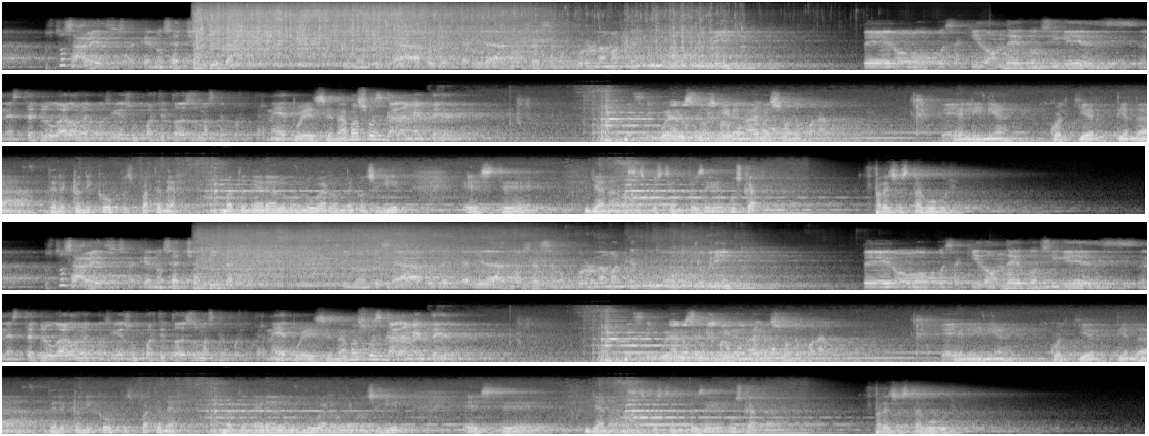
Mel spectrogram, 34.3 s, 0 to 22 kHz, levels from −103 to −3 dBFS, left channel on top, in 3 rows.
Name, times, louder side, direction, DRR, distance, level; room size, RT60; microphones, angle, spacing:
voice 1, 0.4-2.4 3.3-7.4 8.6-14.4 15.0-16.0 17.7-19.9 20.8-21.1 26.1-26.2, right 1 dB, 15° right, 3 dB, 1.1 m, -24 dB
Toilet flush, 1.9-7.5 8.9-9.4 9.9-10.0, left 6 dB, 60° left, 0.9 m, -24 dB
voice 2, 14.1-15.3 16.6-16.7 18.0-19.5 20.5-21.6 21.9-24.8 25.1-28.3 28.7-30.5 31.6-32.5, left 2 dB, 30° left, 6 dB, 0.5 m, -21 dB
sound 1, 15.7-31.0, equal, 10° left, 0.9 m, -28 dB
14.0 x 8.6 x 8.3 m, 2.8 s
head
